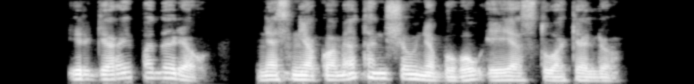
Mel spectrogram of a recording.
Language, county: Lithuanian, Kaunas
